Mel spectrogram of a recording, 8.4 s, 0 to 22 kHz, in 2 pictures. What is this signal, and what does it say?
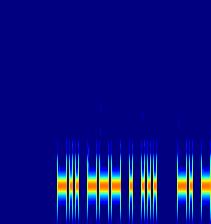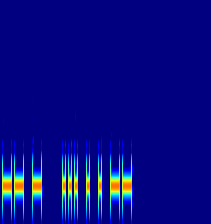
Morse code, heard as a keyed tone, about 20 wpm, 700 Hz. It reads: DOES NOT SEEM
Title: Build A Phrase - 5-Word Phrases - 20wpm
